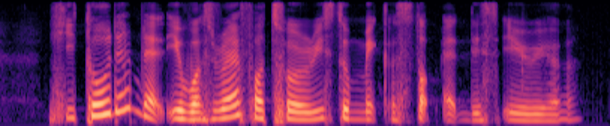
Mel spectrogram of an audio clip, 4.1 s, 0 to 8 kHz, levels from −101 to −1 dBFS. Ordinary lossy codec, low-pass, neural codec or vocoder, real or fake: none; 7.2 kHz; none; real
